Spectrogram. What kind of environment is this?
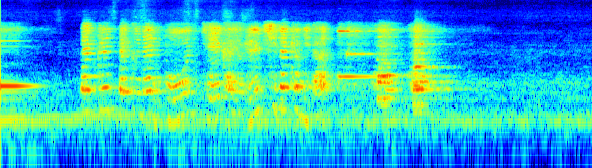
kitchen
